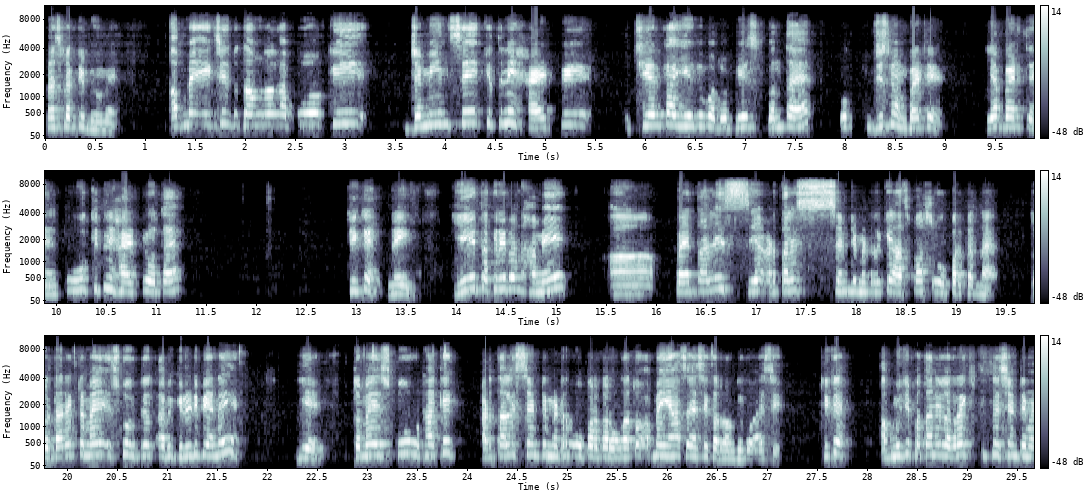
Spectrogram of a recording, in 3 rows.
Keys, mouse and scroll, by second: 20.0 click, 20.7 middle click, 21.7 click, 23.7 click.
